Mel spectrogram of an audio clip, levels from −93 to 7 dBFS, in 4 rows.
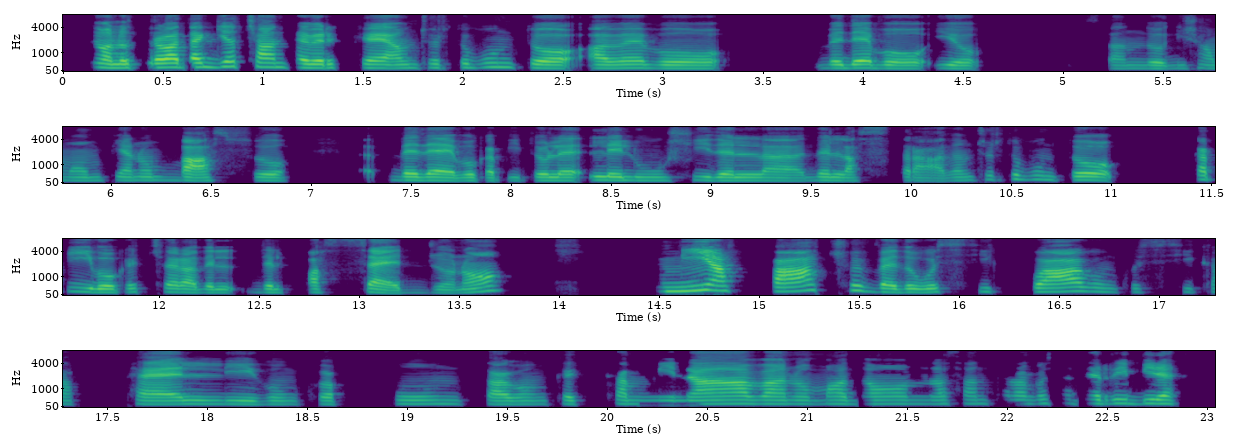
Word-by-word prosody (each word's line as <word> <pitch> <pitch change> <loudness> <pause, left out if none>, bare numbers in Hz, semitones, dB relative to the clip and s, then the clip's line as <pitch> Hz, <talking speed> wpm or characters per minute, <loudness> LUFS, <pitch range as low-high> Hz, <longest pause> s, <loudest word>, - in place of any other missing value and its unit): No, 205 -2 +4
l'ho 190 0 +3
trovata 220 +3 +8
agghiacciante 230 -3 +2
perché 190 0 +3
a 175 -1 +5
un 185 - -7
certo 195 +1 -9
punto 195 -6 +1
avevo 175 -2 -1 0.5
vedevo 175 -3 +2
io 165 -3 -5 0.5
stando 165 0 -9
diciamo 165 +1 -15
a - - -7
un 160 - -13
piano 170 0 -7
basso, 160 -1 0 0.3
ehm, 330 - -19
vedevo 170 -3 +2
capito 155 +2 -5
le 160 -1 +1
le 180 -1 +1
luci 165 +1 -9
del 160 -2 -2
della 165 -2 -4
strada. 155 -2 -11
A - - -9
un - - -15
certo 210 +3 -12
punto 185 -4 -1 0.3
capivo 200 -6 -1
che 180 +2 -11
c'era 180 -4 -1
del 155 0 -6
del 165 -1 -7
passeggio, 155 -4 -1
no, 200 - -2 0.8
mi 230 +5 +4
affaccio 255 +1 +5
e 260 - -1
vedo 175 -3 0
questi 185 +2 -8
qua 200 +3 +6
con 200 -4 -11
questi 180 0 -23
cappelli, 180 0 -1
con 175 0 -12
que 180 - -8
a 175 - -7 0.2
punta, 190 -2 -6
con 175 +1 -8
che 185 +2 -9
camminavano. 190 +1 +1
Madonna 190 +1 -8
santa, 200 +1 -16
una 200 -1 -8
cosa 210 +1 -16
terribile. 205 0 -1
180 Hz, 155 wpm, -23 LUFS, 170-195 Hz, 0.8 s, trovata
